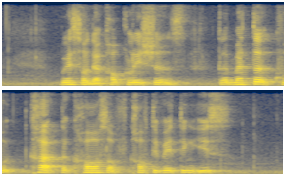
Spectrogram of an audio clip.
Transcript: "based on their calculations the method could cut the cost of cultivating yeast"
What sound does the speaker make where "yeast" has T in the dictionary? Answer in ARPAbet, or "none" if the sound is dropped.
none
